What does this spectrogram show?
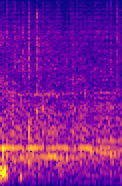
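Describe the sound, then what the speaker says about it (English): Brief, soft applause from a small studio audience at a podcast taping, a short patter of hands under faint background noise. "Thank you for the applause"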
